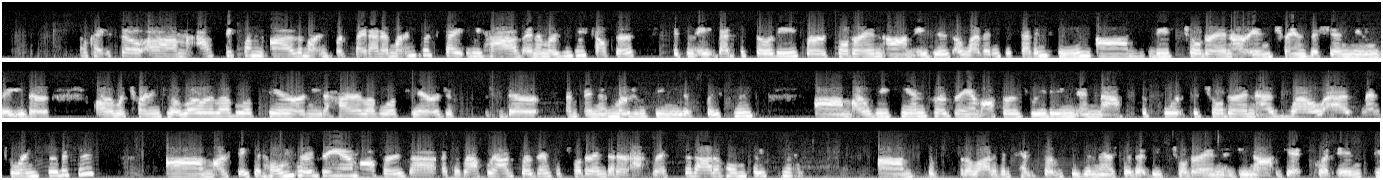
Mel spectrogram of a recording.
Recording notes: called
